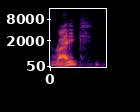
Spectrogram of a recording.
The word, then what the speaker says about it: Reich: It's Rick kind of pronounced Reich, but Rick is funnier.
